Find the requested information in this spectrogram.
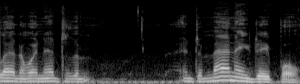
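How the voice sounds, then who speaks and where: The speaker has a Canadian accent, and noticeable background noise runs underneath. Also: man. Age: 80s+. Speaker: war veteran. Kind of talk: interview answer.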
